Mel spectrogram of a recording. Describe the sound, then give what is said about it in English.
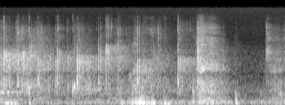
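Chairs being lowered and height-adjusted, a run of irregular clunks, taps and rattles with brief hissy bursts, fairly loud. “Man, I'm going to lower these a little bit.”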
